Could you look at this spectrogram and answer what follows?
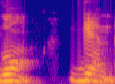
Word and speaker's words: জ্ঞান: জানি রূপ ধারণ করে শব্দের আরম্ভে এই জর ইর উচ্চারণ যুক্ত বর্ণটির উচ্চারণ অনেকটা গ এর মত হয় জ্ঞান জ্ঞান ঠিক না এটা উচ্চারণ গের মতই করি এটা কিন্তু শুরুতে বলেছে শব্দের শুরুতে এই যুক্ত বর্ণটির উচ্চারণ গ এর মত হয় এটা কিন্তু চন্দ্রবিন্দু সহ উচ্চারণ গঞান হ্যা শব্দের মধ্যে বা শেষে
